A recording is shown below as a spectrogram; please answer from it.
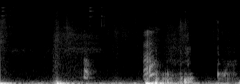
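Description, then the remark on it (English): A dog lets out a few short, sharp barks at a camera, spaced irregularly over a couple of seconds with a low background rumble between them. “She's gonna fucking bark at the camera.”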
